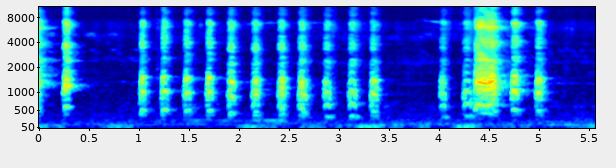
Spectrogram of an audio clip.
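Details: Chicken busy looking for somewhere to lay her egg, giving one early cluck, then an even series of clipped clucks, a short pause, and a loud rasping squawk followed by more quick clucks.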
